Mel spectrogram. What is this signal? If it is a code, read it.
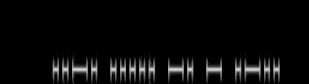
Morse code, heard as a keyed tone, about 25 wpm, 700 Hz. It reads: F5NTL
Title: DXCC-100 Call Signs - 5 Characters - Repeated 2x - 25wpm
